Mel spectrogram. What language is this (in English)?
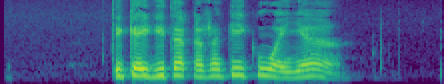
Puno Quechua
